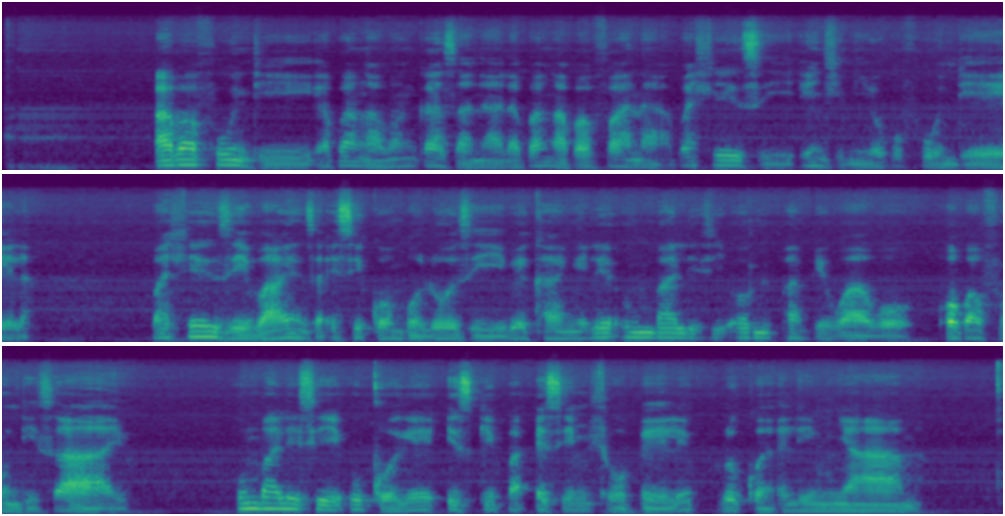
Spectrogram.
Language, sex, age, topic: North Ndebele, male, 25-35, education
